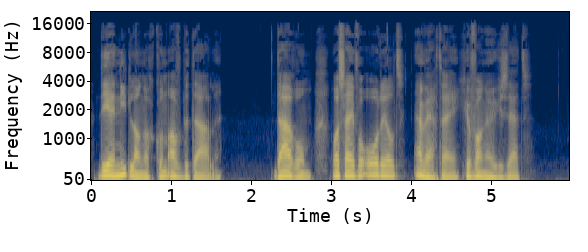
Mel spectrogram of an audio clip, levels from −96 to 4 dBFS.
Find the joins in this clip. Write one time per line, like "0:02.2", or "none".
none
